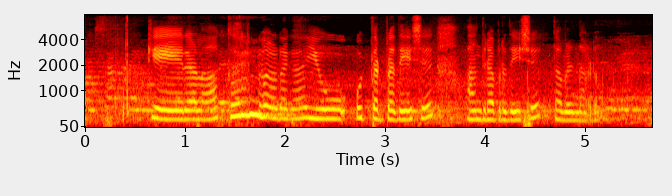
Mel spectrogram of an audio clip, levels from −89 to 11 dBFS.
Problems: constant background noise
